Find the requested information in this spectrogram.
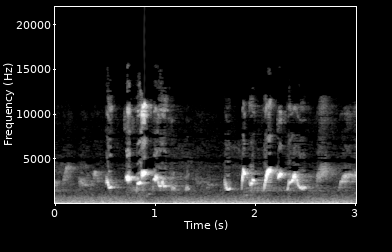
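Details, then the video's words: Southern Thai folk-style song of a caged Indonesian red-whiskered bulbul, played to teach young birds and rouse others: two cheerful phrases of fast, bubbling, slurred whistles separated by a short gap. "นกกรงหัวจุกอินโดเพลงพื้นบ้านนกใต้เพราะๆ เปิดสอนลูกนก ยั้วนกฟังนกคึก"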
